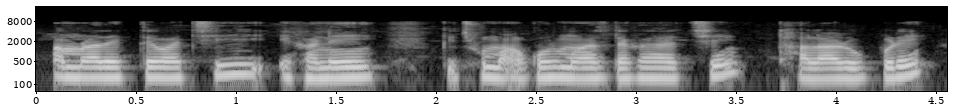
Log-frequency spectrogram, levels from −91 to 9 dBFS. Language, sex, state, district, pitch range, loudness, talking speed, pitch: Bengali, male, West Bengal, Cooch Behar, 155-170 Hz, -16 LUFS, 145 wpm, 160 Hz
